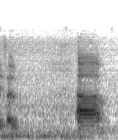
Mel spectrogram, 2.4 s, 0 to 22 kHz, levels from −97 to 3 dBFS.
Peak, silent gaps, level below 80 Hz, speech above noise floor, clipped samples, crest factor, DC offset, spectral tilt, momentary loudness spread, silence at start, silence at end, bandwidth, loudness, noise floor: -4 dBFS; none; -52 dBFS; 21 dB; under 0.1%; 18 dB; under 0.1%; -5 dB/octave; 26 LU; 0 s; 0.3 s; 7.8 kHz; -19 LUFS; -40 dBFS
